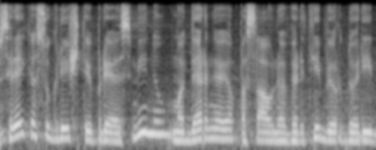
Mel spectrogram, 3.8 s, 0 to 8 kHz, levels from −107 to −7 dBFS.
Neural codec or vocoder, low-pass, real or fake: none; 7.2 kHz; real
